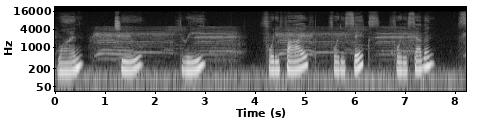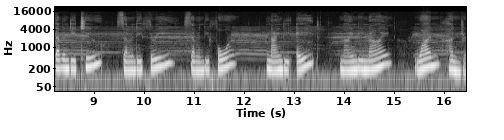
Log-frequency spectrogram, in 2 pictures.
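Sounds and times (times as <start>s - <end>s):
speech: 0.0s - 1.9s, 2.5s - 3.1s, 4.2s - 16.4s
shepherd's flock of sheep bleating: 0.7s - 3.8s, 4.4s - 7.3s, 8.2s - 11.0s, 11.7s - 14.7s, 15.4s - 16.4s.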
